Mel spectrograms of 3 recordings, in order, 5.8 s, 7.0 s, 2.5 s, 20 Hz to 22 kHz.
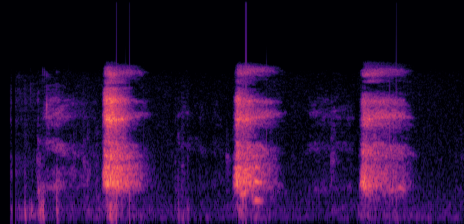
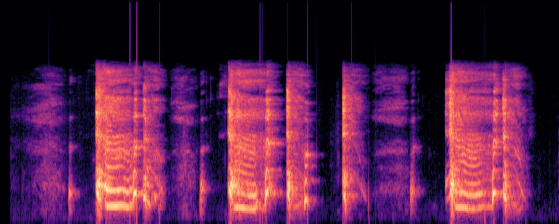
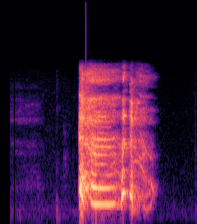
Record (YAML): exhalation_length: 5.8 s
exhalation_amplitude: 6820
exhalation_signal_mean_std_ratio: 0.34
three_cough_length: 7.0 s
three_cough_amplitude: 32767
three_cough_signal_mean_std_ratio: 0.45
cough_length: 2.5 s
cough_amplitude: 29057
cough_signal_mean_std_ratio: 0.42
survey_phase: beta (2021-08-13 to 2022-03-07)
age: 45-64
gender: Female
wearing_mask: 'No'
symptom_cough_any: true
symptom_runny_or_blocked_nose: true
symptom_sore_throat: true
symptom_headache: true
symptom_onset: 5 days
smoker_status: Current smoker (1 to 10 cigarettes per day)
respiratory_condition_asthma: false
respiratory_condition_other: false
recruitment_source: REACT
submission_delay: 0 days
covid_test_result: Negative
covid_test_method: RT-qPCR
influenza_a_test_result: Unknown/Void
influenza_b_test_result: Unknown/Void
